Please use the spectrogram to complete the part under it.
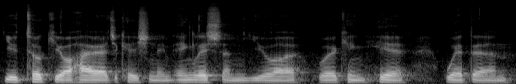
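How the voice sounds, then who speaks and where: Very deep-voiced, mellow woman host. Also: flat delivery, normal speed. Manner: encouraging, prompting questions. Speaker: podcast host. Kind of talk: casual interview.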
